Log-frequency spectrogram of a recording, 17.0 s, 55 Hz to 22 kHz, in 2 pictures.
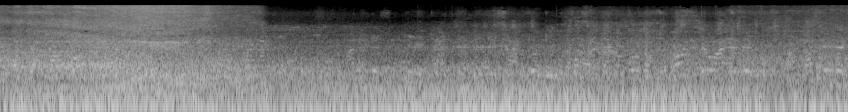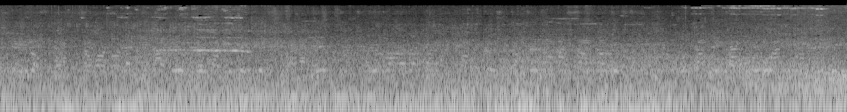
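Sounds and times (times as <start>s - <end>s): people talking: 0.0s - 16.9s
traffic engine rumble: 0.0s - 16.9s.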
